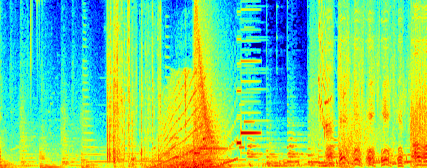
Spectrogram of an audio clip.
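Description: Cartoon music with a beat, then a swelling electronic whoosh that sweeps in pitch and peaks about halfway through, followed by a quick burst of clicks and beeps as the arcade game machine starts up.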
